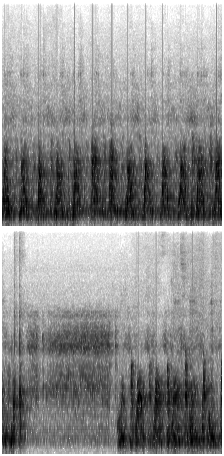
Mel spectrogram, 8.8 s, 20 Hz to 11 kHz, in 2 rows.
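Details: Doppler on ultrasound of a 10-week-1-day dichorionic twin pregnancy (two placentas, one anterior, one posterior): fast, regular whooshing beats near 170 a minute with a short gap; fetus B measured at 168 bpm, normal fetal heart rate.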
